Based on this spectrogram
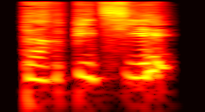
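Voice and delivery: high pleading woman's voice; under torture. A narrator's reading. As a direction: beg for mercy, high and strained. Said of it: "implora-t-elle".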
